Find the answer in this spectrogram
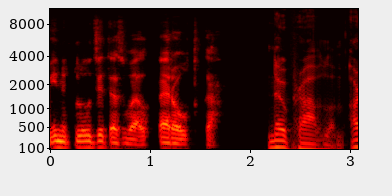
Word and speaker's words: Peroutka: When I pronounce it Czech, it sounds slightly different. But I think in English, Peroutka, that's the name I usually pronounce.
